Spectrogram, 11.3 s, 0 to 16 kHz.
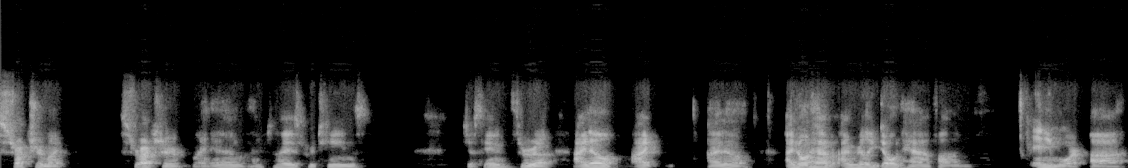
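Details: Adult male stroke survivor nearly 14 years post-stroke with ongoing speech problems, chiefly talking too fast; aphasia (post-stroke)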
